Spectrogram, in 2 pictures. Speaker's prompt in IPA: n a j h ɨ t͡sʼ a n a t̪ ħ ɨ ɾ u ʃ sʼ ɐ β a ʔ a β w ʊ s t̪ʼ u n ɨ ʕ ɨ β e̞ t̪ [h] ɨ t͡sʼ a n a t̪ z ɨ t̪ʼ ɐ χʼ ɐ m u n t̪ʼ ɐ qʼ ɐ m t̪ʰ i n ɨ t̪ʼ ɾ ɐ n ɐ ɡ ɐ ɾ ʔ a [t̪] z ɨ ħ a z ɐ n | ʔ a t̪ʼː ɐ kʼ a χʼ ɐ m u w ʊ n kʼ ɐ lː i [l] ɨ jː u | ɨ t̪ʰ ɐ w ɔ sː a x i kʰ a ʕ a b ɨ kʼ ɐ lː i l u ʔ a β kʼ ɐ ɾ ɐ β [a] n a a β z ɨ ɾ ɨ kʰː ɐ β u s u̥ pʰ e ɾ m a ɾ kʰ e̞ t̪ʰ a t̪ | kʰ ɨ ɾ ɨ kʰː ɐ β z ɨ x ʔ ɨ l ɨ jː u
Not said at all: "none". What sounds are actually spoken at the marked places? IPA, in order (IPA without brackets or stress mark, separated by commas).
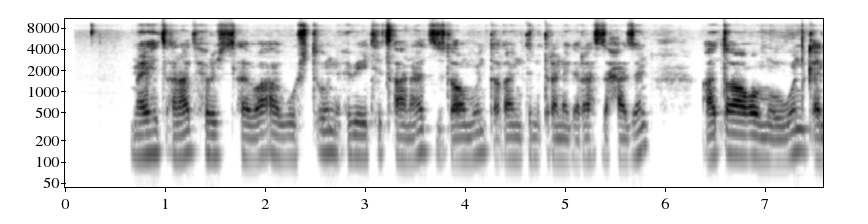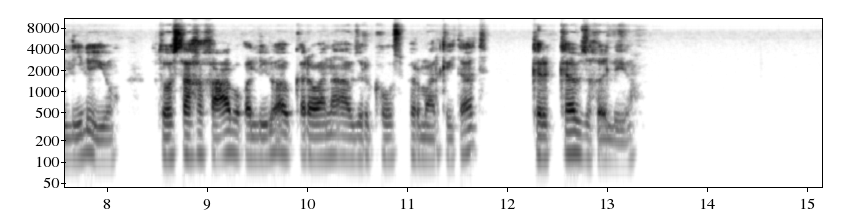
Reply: h, t̪, l, a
